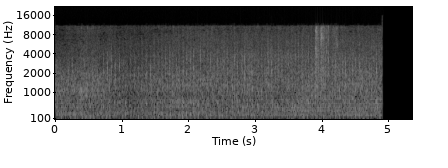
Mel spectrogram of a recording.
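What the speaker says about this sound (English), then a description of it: "pterodactyls are still attacking that helicopter" Continuous whirring rotor noise of a helicopter attacked by pterodactyls in Jurassic World Evolution 3, steady and fairly close, cutting off abruptly near the end.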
